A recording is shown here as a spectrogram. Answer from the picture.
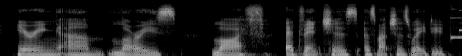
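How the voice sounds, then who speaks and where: Over music in the background, a woman with an Australian accent speaks at a fairly low pitch and a fairly slow pace, with fairly even intonation. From Western Australia. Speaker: podcast host. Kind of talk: scripted introduction; casual chat.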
